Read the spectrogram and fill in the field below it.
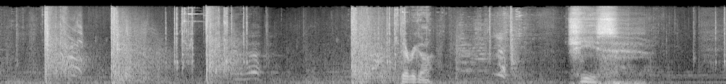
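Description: Rifle shots ring out in quick bursts, echoing.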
